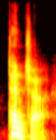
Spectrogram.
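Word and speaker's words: 点茶: preparation, whisked tea or diencha in Chinese. In Japanese, this is pronounced tencha, not to be confused with tencha, the raw material that gets ground into matcha.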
